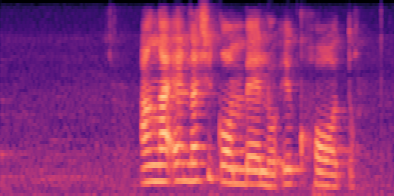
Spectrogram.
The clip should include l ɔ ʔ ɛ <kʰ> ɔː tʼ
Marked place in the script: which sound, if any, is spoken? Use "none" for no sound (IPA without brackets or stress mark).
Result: kʰ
